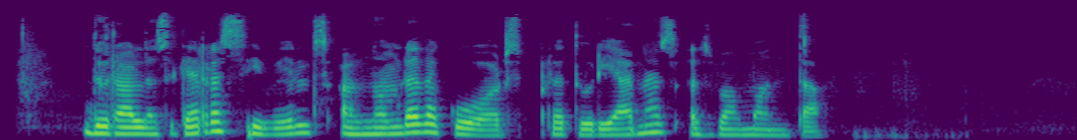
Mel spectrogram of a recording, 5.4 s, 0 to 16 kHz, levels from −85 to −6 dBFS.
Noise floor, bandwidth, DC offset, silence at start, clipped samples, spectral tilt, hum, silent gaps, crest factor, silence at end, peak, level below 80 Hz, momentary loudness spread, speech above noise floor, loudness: -75 dBFS; 11 kHz; under 0.1%; 0.1 s; under 0.1%; -5.5 dB/octave; none; none; 18 dB; 1.3 s; -8 dBFS; -68 dBFS; 10 LU; 49 dB; -27 LUFS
